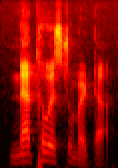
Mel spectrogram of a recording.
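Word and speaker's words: Gnathostomata: रहे थे अनेथोस्टोमेटा और जीनेथोस्टोमेटा जी साइलेंट है तो आप नेथो भी कह सकते हैं नेथोस्टोमेटा अनेथोस्टोमेटा के जो ऑर्गेनिज्म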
